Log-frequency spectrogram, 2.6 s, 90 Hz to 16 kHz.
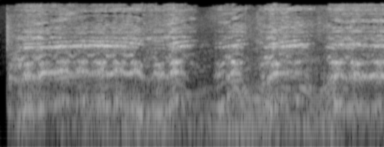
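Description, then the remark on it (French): A 28-year-old man, winner of the best pig-squeal contest at the second Saint-Cochon village festival, imitates a pig squealing: a loud, continuous, strained squeal with wavering pitch lasting a few seconds, with a brief catch in the middle before carrying on. “Au programme de cette fête de village, barbecue, défilé de confrérie locale, fanfare, mais le clou du spectacle, c'était, bien sûr, le concours du meilleur cri de cochon”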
